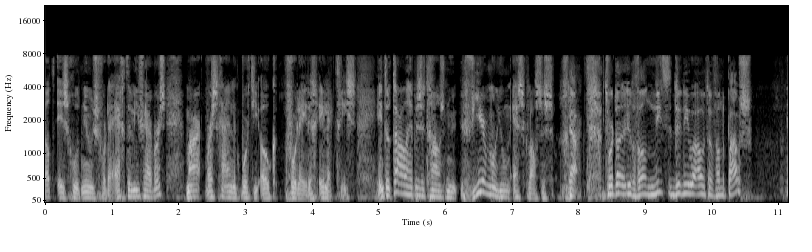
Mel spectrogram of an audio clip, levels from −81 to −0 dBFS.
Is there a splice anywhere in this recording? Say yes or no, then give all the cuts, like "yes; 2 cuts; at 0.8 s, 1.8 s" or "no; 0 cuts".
yes; 1 cut; at 7.7 s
